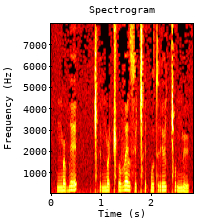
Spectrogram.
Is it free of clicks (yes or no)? no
